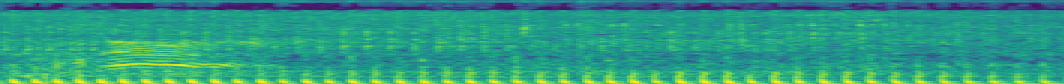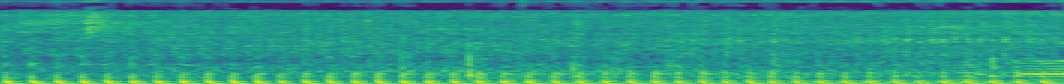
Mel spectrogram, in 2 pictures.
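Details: Motorcycle after repair, idling: steady even thumping around three beats a second, no knocks or clatter; it had arrived with a rattling "kerang-kerang" noise, now runs smooth with no problem.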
